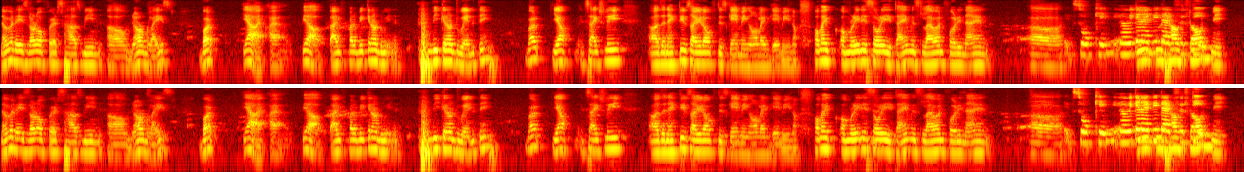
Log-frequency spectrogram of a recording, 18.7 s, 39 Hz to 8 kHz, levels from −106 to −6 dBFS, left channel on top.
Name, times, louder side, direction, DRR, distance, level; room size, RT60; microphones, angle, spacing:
voice 1, 0.0-2.5 3.0-3.3 3.6-5.9 6.3-7.4 7.9-14.8 15.3-15.9 17.0-18.3, left 3 dB, 60° left, 1.6 m, -34 dB
voice 2, 15.3-18.2, right 4 dB, 80° right, 1.4 m, -32 dB
7.2 x 4.7 x 3.6 m
head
